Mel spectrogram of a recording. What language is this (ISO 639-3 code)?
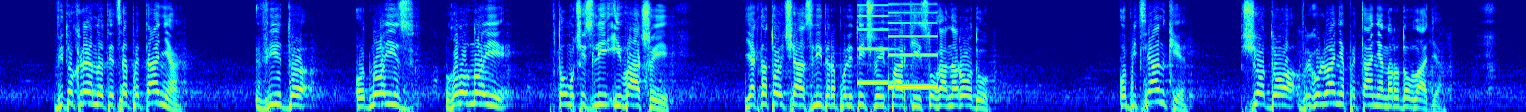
ukr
